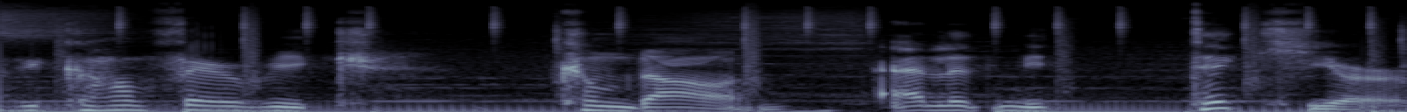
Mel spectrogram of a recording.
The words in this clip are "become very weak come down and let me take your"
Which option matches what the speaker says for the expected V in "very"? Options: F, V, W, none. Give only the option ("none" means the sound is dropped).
F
